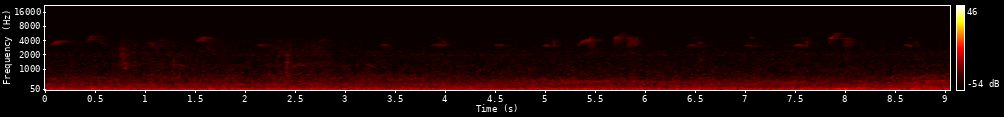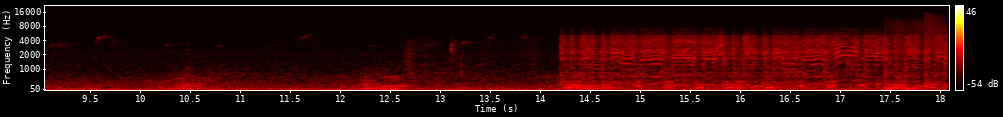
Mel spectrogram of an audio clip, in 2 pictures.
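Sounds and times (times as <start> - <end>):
low outdoor rumble: 0.0 - 18.0
small birds chirping: 0.0 - 18.0.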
